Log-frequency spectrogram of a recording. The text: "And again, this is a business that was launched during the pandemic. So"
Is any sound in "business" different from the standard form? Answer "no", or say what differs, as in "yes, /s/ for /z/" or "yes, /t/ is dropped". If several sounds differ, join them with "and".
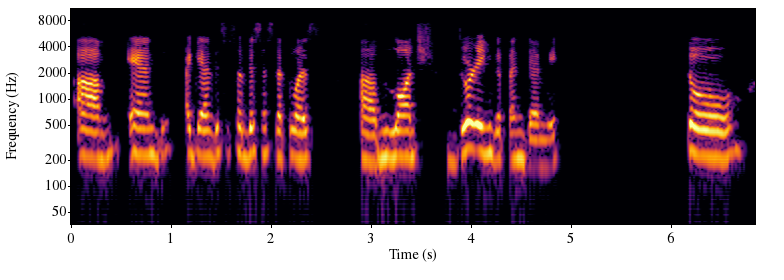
yes, /s/ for /z/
